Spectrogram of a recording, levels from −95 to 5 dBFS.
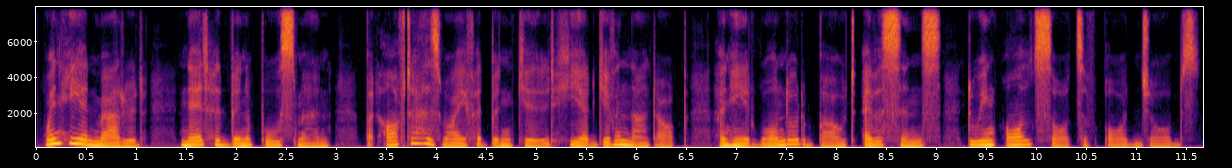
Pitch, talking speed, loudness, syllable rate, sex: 190 Hz, 175 wpm, -19 LUFS, 4.4 syllables/s, female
